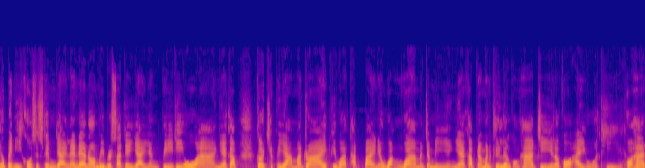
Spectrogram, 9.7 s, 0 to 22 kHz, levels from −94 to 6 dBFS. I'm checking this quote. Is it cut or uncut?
uncut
